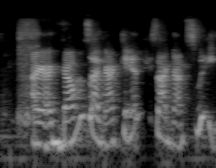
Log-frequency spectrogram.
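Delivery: sing-song little gnome merchant voice. Voicing a gnome merchant answering a customer, in a gnome merchant voice. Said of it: "a gnome is sitting on a high stool".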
